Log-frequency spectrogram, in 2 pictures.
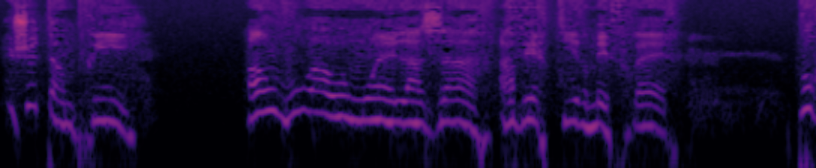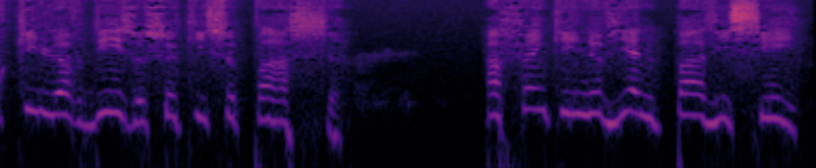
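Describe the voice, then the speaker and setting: An anguished rich man in torment cries out and pleads, as a man acts him out in a dramatized Bible story. His voice sits high and lurches widely in pitch. He stretches each plea slowly. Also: a little hiss or hum.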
